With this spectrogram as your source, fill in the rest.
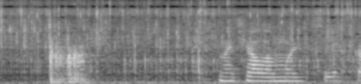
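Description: Prepared vegetables sizzle and crackle in hot oil in a pot as Argentine dishes are cooked. The frying is steady and close, with someone speaking briefly over it.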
